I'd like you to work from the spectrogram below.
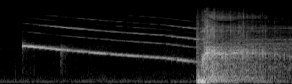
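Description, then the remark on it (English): A cartoonish falling-bomb sound effect: a steady whistle slowly drops in pitch for nearly two seconds, then cuts into a loud, crackling explosion that rumbles and fades out. “somebody dropped a bomb on my head that sounded like this.”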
